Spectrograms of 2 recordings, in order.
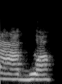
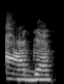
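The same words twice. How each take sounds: First: The u after the g is heard. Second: The u after the g is silent. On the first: The speaker calls it right. "é água" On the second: The speaker calls it wrong. "Não é água"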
